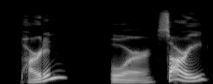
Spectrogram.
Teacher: pardon or sorry, both with rising intonation, like a question.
